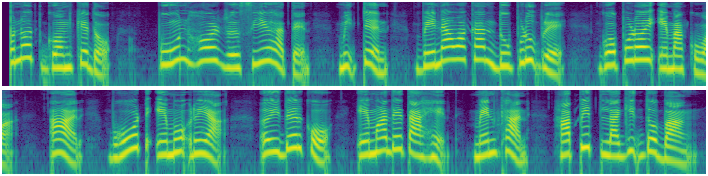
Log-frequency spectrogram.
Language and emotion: Santali, neutral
